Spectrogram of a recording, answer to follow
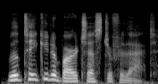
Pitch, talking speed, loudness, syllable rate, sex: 150 Hz, 265 wpm, -17 LUFS, 6.3 syllables/s, male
